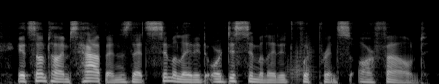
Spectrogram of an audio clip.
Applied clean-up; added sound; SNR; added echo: neural mask model RNNoise.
